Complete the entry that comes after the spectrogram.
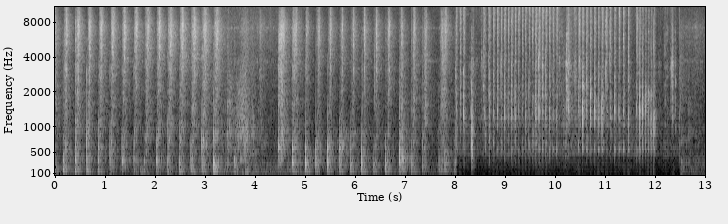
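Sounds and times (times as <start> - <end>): brush scrubbing suede: 0.0 - 12.5.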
